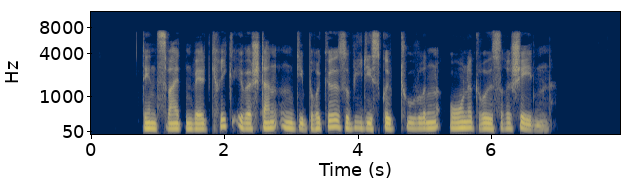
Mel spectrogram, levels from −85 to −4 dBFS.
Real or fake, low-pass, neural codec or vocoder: fake; 7.2 kHz; codec, 16 kHz, 2 kbps, X-Codec, WavLM features, trained on Multilingual LibriSpeech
